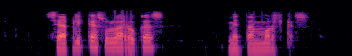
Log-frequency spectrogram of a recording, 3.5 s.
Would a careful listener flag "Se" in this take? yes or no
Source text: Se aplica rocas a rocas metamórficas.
no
